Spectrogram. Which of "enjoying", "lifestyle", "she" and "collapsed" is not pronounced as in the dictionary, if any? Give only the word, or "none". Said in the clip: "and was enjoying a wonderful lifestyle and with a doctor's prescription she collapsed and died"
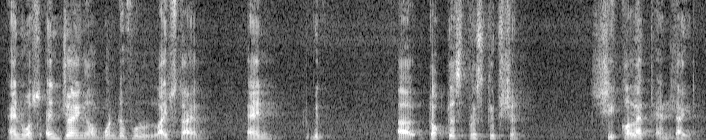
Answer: collapsed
